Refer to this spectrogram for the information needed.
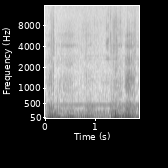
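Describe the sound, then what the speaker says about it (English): A cat purrs right up against the microphone, a steady, rumbling, rhythmic purr that swells louder toward the end, with no talking. "You want to purr into the microphone for the people?"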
